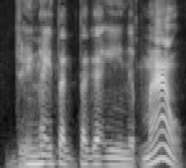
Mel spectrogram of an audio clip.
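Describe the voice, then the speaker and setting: An actor playing a skeptical, scolding village companion in a radio comedy-drama, dismissive and needling. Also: male voice, mid-range voice, expressive, a little slow, pushed and bright.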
